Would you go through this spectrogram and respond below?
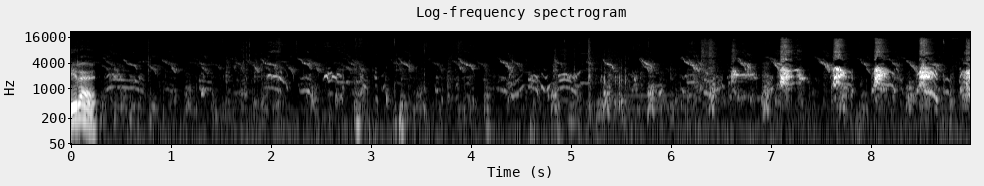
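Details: Five orphaned puppies whose mother was taken by dog thieves when they were six days old, now bottle-fed with milk, squeak in rapid, uneven high whimpers that grow louder and denser toward the end, with a brief human voice at the start.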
